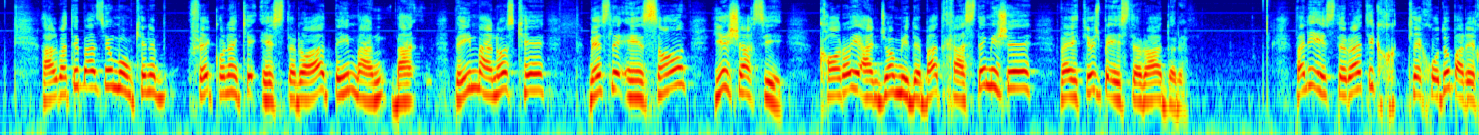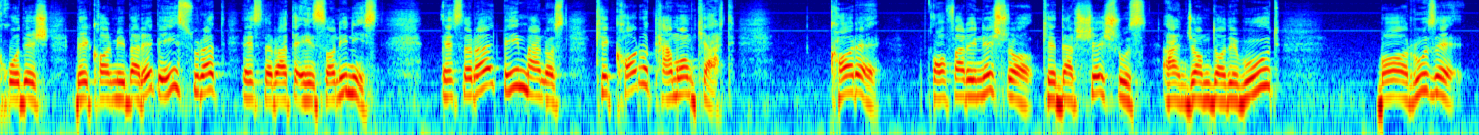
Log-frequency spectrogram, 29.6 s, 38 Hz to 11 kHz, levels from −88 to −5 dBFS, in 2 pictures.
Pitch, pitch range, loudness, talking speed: 200 Hz, 175-245 Hz, -19 LUFS, 135 wpm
